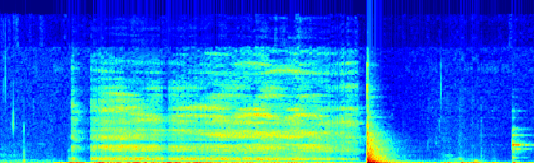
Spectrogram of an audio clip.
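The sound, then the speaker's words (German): A steady, gritty scraping screech runs for about two seconds as a glass cutter scores a sheet of glass, ending in a sharp click followed by quiet handling noises. “Ich muss mich mal dazu hinstellen, weil dann hat man den besseren Druck beim Schneiden.”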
